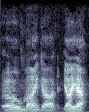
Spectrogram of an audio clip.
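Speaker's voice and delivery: ordinary delivery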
